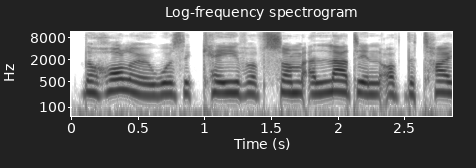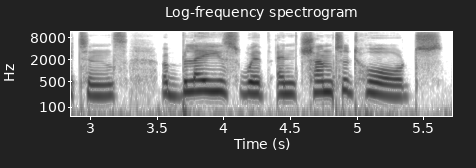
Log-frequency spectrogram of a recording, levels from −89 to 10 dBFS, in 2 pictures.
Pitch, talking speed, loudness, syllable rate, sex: 235 Hz, 155 wpm, -16 LUFS, 4.4 syllables/s, female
